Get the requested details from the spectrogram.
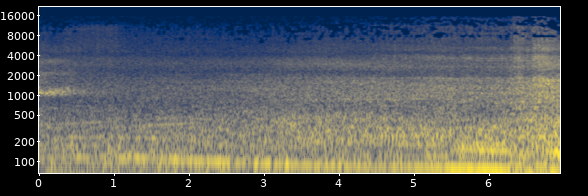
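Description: A small car engine putters and revs as the car drives across pavement.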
